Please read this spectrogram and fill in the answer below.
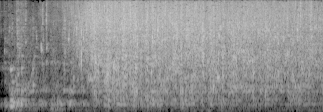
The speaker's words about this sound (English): It's been a long time since German toilets flushed with a sound like that.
